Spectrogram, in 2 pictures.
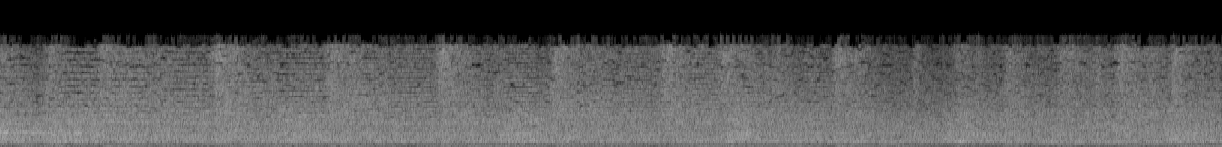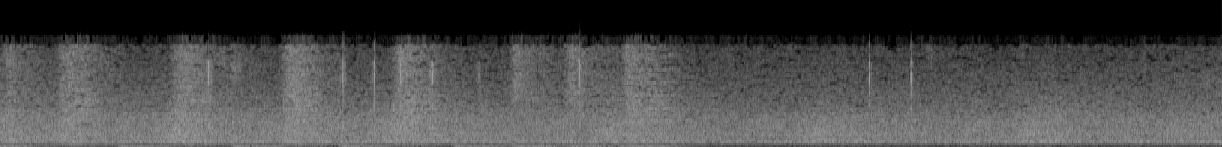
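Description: Stadium crowd noise in a college football video game, South Carolina versus Georgia, a loud continuous roar of cheering that swells in pulses and drops off near the end.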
